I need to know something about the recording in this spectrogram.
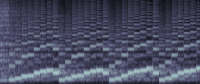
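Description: Software-synthesizer arpeggio playing on its own, without drums: quick, bright keyboard-like notes climbing in short repeating runs.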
